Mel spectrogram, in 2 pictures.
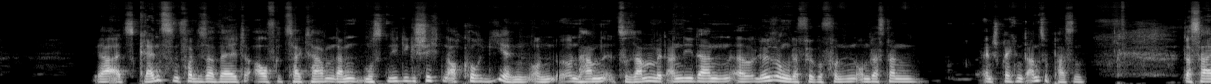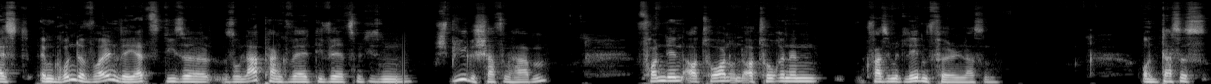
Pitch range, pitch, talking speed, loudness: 125-150 Hz, 135 Hz, 150 wpm, -17 LUFS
